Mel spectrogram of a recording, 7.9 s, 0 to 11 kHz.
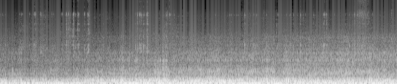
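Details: Volkswagen Polo after repair (previously misfired at 60-70 km/h with engine and EPC lights, code P0301 cylinder 1 misfire): steady low engine and road rumble while driving, no stumbling or misfire.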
